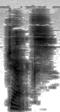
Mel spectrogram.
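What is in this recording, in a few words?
"jacks", Australian English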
